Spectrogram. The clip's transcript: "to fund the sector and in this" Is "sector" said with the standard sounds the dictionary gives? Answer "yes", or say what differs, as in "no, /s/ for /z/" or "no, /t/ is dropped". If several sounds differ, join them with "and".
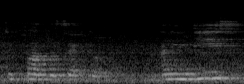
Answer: yes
